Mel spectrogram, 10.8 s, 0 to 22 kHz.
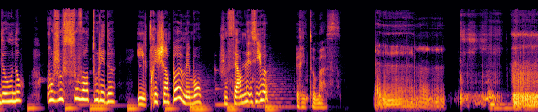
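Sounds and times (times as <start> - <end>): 
speech: 0.0 - 6.7, 7.5 - 10.7
sleeping wolf snoring: 7.6 - 10.7.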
